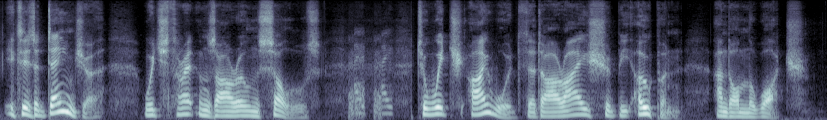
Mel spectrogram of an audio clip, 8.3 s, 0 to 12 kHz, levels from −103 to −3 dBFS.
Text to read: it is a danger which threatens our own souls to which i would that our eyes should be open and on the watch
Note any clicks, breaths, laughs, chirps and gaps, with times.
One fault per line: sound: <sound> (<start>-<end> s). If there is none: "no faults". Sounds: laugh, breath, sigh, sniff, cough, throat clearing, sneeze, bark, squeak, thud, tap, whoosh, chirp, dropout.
sound: laugh (3.5-3.9 s)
